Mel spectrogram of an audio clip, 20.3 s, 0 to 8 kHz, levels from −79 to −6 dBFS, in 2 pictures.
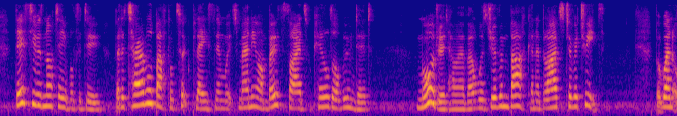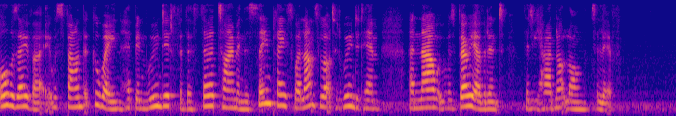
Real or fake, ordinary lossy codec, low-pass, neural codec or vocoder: real; Opus, 32 kbps; 7.2 kHz; none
